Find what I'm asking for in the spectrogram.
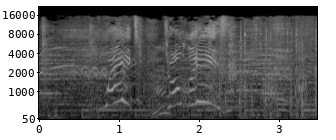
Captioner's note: horse whinnies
